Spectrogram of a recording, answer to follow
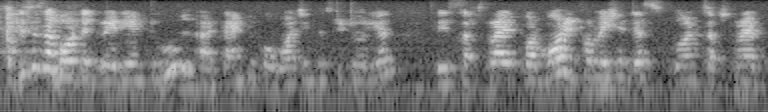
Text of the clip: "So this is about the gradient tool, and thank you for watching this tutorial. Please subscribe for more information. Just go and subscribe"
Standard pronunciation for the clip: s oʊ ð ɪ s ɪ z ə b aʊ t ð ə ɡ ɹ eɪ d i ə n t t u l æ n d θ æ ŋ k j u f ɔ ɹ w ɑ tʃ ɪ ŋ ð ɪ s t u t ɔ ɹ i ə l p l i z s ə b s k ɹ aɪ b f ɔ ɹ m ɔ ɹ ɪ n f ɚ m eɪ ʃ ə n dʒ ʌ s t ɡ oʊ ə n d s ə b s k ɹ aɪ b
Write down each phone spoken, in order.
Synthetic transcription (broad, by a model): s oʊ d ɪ s ɪ z ə b aʊ t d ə ɡ ɹ eɪ d i ə n t t u l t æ ŋ k j u f ɔ ɹ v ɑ tʃ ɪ ŋ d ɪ s t u t ɔ ɹ i ə l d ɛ s ə b s k ɹ aɪ b f ɔ ɹ m ɔ ɹ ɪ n f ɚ m eɪ ʃ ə n dʒ ʌ s t ɡ oʊ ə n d s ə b s k ɹ aɪ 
